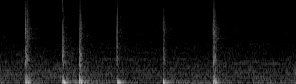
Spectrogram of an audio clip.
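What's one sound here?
A basketball bounces on a hardwood floor in quick dribbles.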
